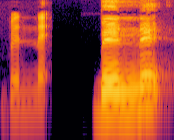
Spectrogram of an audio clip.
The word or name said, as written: benne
